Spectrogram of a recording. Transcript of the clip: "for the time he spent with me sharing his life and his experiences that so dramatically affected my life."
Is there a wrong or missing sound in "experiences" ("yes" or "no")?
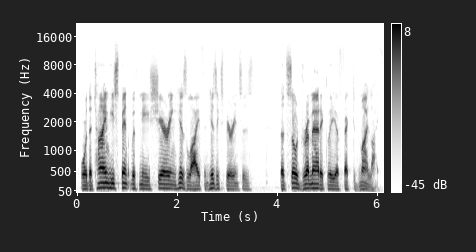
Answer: no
